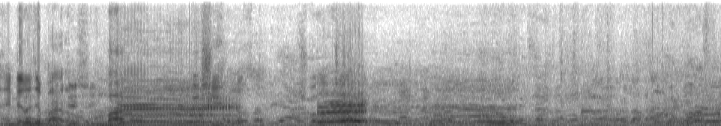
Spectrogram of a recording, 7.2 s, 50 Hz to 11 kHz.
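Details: Small Sahiwal bulls and heifers bought by a Faridpur farmer at a Bangladeshi cattle market in November 2025 low in drawn-out, rising and falling bellows, two or three voices at once, with men haggling over prices nearby.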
